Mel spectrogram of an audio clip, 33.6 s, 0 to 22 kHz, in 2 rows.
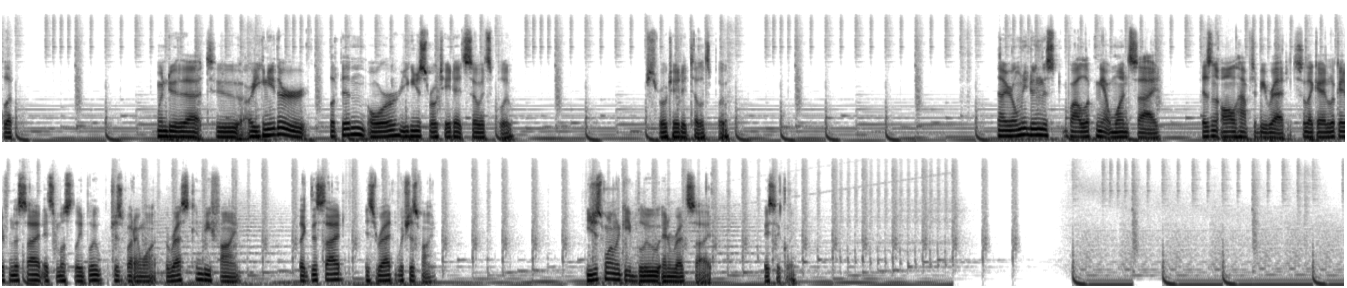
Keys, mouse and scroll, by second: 0.0 alt+n, 0.6 click, 2.1 l, 2.6-3.9 right drag, 2.6 r, 3.9 ctrl+z, 4.7 r, 5.1 right click, 6.1 click, 7.2 l, 8.0 r, 8.7 ctrl+z, 9.7 alt+n, 10.2 click, 12.7 l, 14.2 l, 14.7 r, 15.9 click, 16.1-21.6 middle drag, 21.6 l, 23.1 r, 24.3 ctrl+z, 24.6 r, 25.8 middle click, 26.5 click, 26.9-32.7 typing, 27.0 middle click, 27.3 click, 27.3 middle click, 27.8 middle click, 28.5 click, 28.5 middle click, 28.7 middle click, 28.9 alt+n, 29.0 middle click, 29.1 click, 29.2 middle click, 29.5 click, 29.7 alt+n, 29.8 middle click, 30.2 alt+n, 30.2 middle click, 30.5 click, 30.6 middle click, 31.1 middle click, 31.8 click, 31.9 middle click, 32.8 click, 32.9 middle click.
